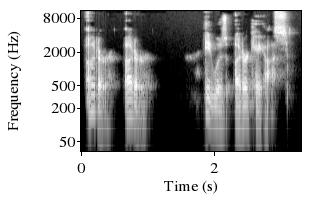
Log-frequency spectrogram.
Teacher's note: we see the Double T pronounced as a fast D because it's between vowels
